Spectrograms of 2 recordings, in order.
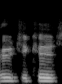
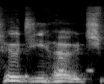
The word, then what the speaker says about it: Hoochie Hooch: Everyone becomes a mascot for Hoochie Cooch Distillery. For Hoochie Hooch, Hoochie Cooch. It's Hoochie Hooch.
